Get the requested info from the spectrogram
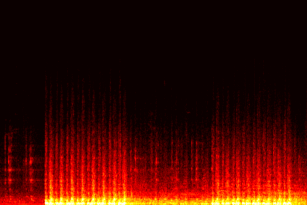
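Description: A marching band bursts into playing about a second in, loud and sudden, led by a fast, dense drumline rhythm of snare and bass drums with held band notes underneath.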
